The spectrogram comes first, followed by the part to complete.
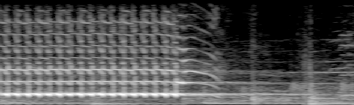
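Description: A high, rapidly trilled ululation held on one pitch, stopping abruptly a little over a second in.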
